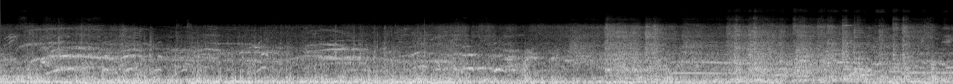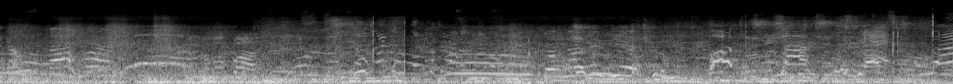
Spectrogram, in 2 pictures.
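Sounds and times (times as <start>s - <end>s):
roller coaster rumbling on track: 0.0s - 19.0s.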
